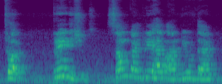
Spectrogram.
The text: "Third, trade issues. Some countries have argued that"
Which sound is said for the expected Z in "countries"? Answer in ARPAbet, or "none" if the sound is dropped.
none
